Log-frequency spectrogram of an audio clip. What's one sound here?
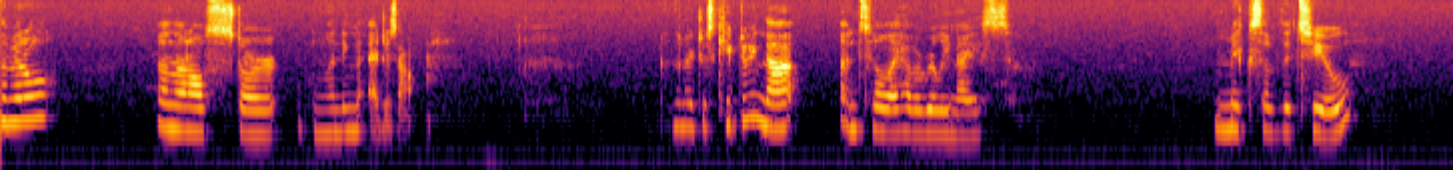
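A young woman talks calmly close to a microphone, in short bursts.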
